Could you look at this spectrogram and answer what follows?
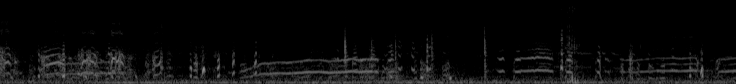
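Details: Relaxed chicken flock: scattered clucks, then a long level crooning note held for over a second, followed by more drawn-out calls and soft clucks against quiet background noise.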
